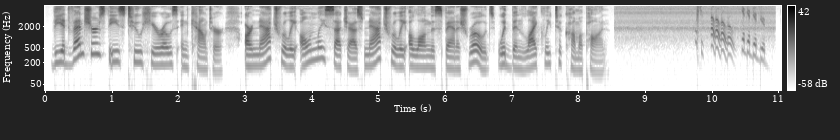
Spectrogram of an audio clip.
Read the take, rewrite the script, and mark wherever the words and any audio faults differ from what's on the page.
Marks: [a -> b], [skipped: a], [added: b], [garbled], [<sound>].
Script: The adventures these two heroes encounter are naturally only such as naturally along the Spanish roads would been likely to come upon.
The adventures these two heroes encounter are naturally only such as naturally along the Spanish roads would been likely to come upon. [chirp]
